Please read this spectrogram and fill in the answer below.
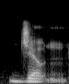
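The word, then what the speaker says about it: Jötunn: So, for those of you who are too uneducated to know the real pronunciation of this game, it is Jotun. For me, it is now Jotun.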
